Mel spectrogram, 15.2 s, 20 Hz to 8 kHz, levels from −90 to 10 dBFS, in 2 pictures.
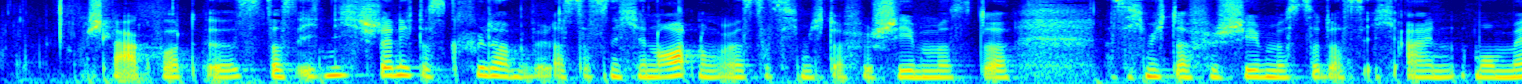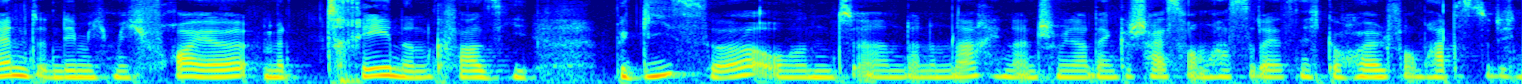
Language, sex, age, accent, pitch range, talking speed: German, female, 20-39, German, 190-215 Hz, 240 wpm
